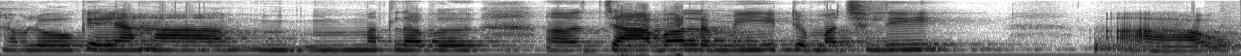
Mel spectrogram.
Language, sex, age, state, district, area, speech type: Hindi, female, 30-45, Bihar, Samastipur, urban, spontaneous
